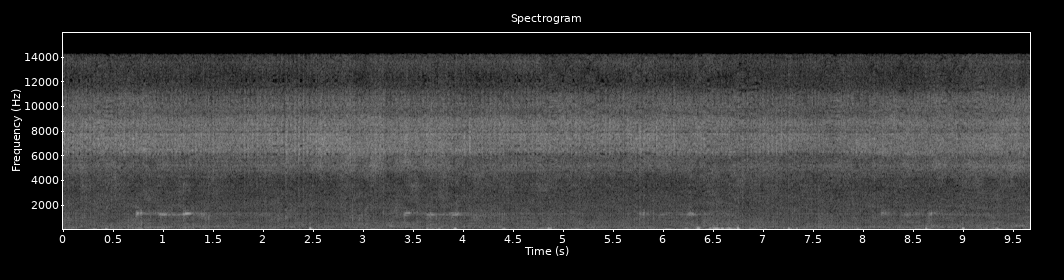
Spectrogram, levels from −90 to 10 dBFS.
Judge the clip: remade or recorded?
remade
